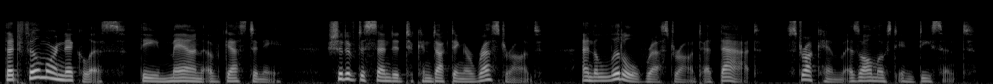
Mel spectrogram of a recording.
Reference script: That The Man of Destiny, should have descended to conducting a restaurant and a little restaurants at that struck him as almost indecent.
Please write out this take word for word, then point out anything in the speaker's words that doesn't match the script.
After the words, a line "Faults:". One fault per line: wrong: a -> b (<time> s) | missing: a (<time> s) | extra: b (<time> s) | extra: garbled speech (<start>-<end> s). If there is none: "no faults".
That Fillmore Nicholas, the Man of Destiny, should have descended to conducting a restaurant and a little restaurant at that struck him as almost indecent.
Faults:
extra: Fillmore Nicholas (0.2 s)
wrong: restaurants -> restaurant (6.5 s)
